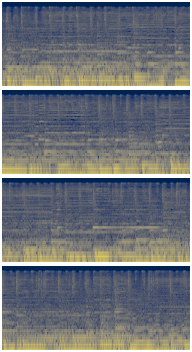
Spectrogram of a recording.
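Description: Instrumental break in an Italian progressive rock song, with no singing: a lead instrument holds long notes over a moving bass line.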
